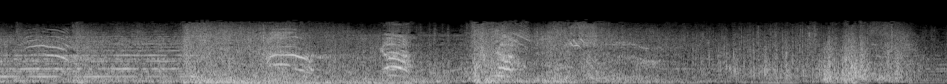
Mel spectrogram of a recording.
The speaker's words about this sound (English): Never mind that you crashed a brand new F-35.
